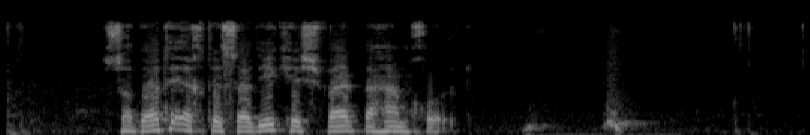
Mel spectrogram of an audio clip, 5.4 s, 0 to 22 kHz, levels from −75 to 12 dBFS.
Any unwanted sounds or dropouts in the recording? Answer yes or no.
yes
